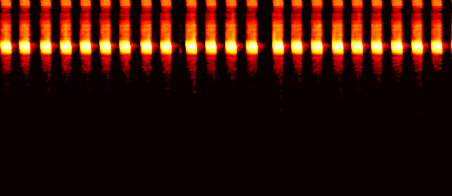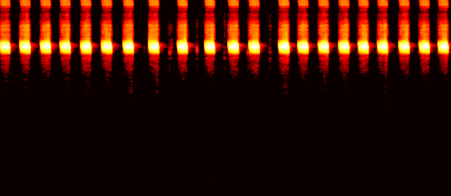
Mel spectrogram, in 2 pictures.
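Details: A male cricket chirps at night, wings producing the sound: sharp, high pulses at roughly four per second, grouped in runs separated by a few short gaps, on a quiet background.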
